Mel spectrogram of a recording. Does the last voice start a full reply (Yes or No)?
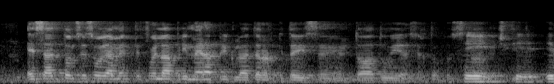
Yes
